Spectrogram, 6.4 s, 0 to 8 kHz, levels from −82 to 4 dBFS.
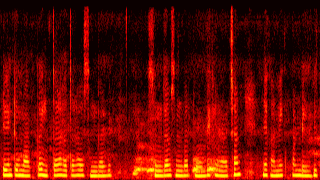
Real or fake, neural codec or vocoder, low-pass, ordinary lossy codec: fake; codec, 16 kHz, 4 kbps, FreqCodec, smaller model; none; none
